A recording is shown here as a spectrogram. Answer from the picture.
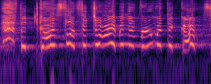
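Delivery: very high, panicked screaming.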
